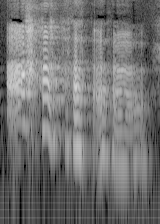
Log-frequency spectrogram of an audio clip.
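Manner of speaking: laughing. Acted. Laughing kids song intro.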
